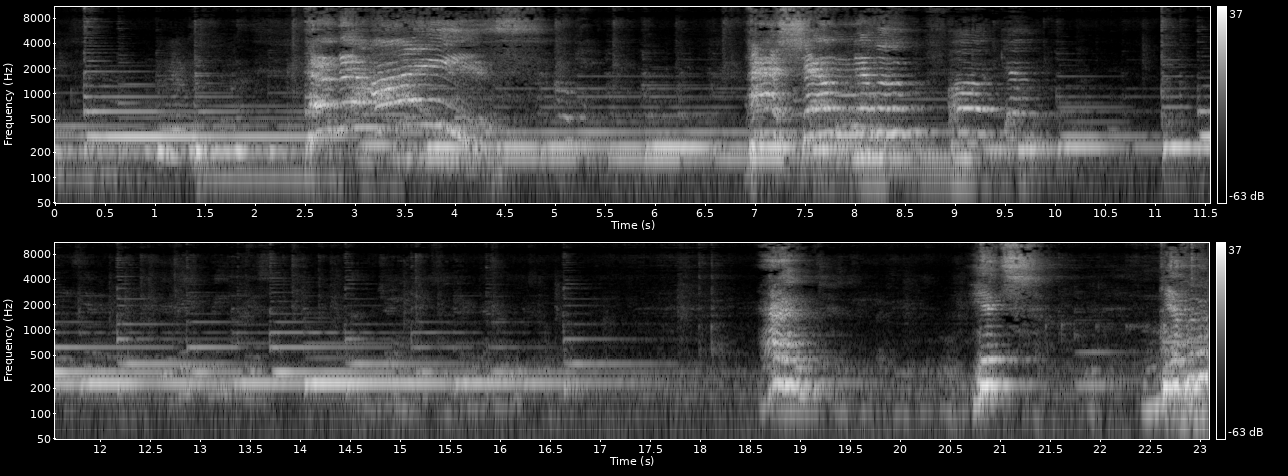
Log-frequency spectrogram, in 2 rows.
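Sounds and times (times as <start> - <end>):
acoustic guitar picking: 0.0 - 23.0
person singing: 2.4 - 5.4, 6.9 - 10.2, 22.4 - 23.0.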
